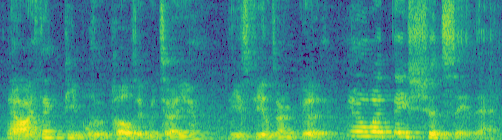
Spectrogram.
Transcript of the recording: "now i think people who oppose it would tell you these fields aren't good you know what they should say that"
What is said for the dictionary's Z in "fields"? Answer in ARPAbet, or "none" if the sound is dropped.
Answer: Z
